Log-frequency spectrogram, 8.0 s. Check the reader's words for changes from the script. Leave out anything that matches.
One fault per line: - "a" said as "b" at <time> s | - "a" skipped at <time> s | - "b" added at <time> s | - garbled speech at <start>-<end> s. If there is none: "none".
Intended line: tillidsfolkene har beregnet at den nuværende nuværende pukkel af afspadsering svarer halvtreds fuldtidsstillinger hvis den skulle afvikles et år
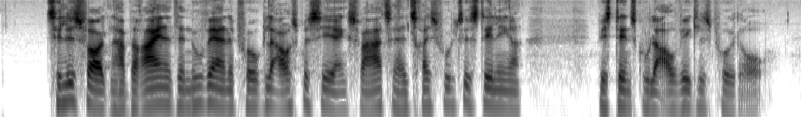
- "nuværende" skipped at 2.3 s
- "til" added at 3.8 s
- "på" added at 7.1 s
